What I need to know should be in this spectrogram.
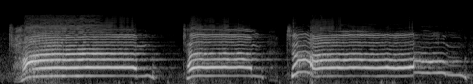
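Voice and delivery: long, high, panicked scream of the name; drawn-out falling shriek; screaming for help. Acted. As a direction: scream each call as if plummeting. Falling boy screams for brother.

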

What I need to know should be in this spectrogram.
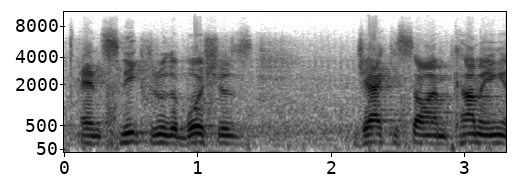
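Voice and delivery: plain reading voice

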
